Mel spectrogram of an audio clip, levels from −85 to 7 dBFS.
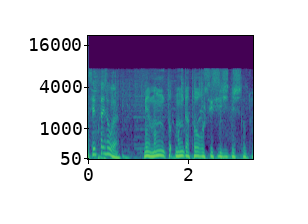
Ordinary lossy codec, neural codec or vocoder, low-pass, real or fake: none; none; 7.2 kHz; real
